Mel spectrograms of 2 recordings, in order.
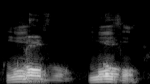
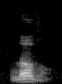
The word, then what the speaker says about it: Louisville: trouble of saying Louisville, I always tell people, say it like you got food in your mouth. Louisville. There you go. Louisville.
